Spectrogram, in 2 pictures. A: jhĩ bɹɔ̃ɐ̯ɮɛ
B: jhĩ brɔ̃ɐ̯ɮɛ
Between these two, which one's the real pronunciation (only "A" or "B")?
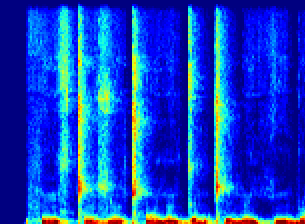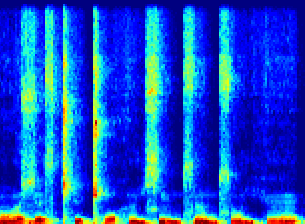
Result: A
